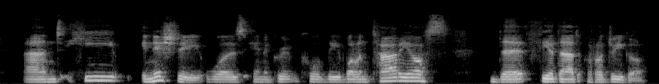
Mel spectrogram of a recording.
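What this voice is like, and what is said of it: Poor attempt at Spanish accent. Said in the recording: “That was an attempt at a Spanish accent. Appalling.”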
